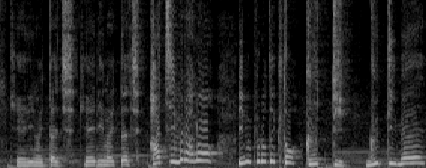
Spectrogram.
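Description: A man at a fairly slow pace with big swings in loudness, faint music in the background. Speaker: basketball streamer. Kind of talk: live sports commentary. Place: home room.

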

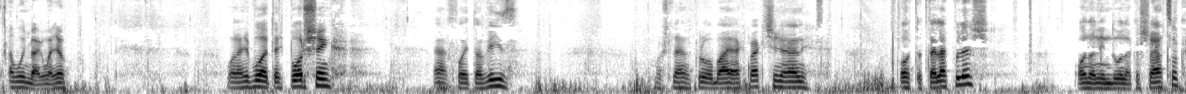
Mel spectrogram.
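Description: The speaker leaves long, frequent pauses. Pitch varies in an ordinary way. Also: man, medium pitch for a man.

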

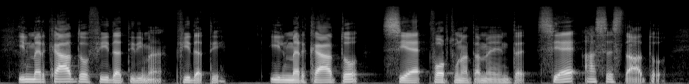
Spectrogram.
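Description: Speaking at a fairly slow pace, a man with fairly low pitch and ordinary pitch variation is heard in a dry sound with no echo against a quiet background. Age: 40s. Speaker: luxury watch dealer; podcast guest. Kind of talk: casual interview. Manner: animated. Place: studio. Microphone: studio mic.

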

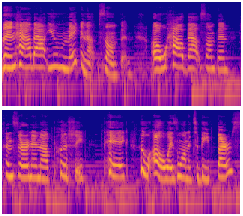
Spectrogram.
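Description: Over faint background music, a woman cackles in a raised, projected, extremely high put-on character voice at a fairly slow pace. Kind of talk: children's storytime puppet voice. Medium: puppet show. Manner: imperious, mocking, gleeful.

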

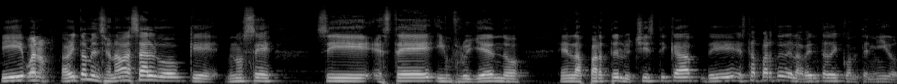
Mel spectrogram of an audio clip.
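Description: A man with a plain, everyday voice, fairly high pitch, fairly even intonation and a fairly slow pace, on a very clean recording with a silent background. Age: 30s. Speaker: podcast host, wrestling photographer. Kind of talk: casual chat.

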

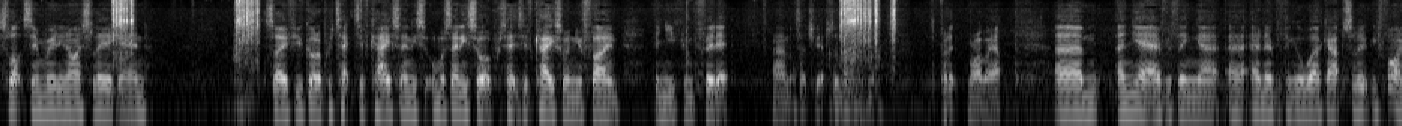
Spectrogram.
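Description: Speech at a very fast pace, dry with no echo, over noticeable background noise. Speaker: product demonstrator. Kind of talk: product demonstration tutorial. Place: car. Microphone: phone near.

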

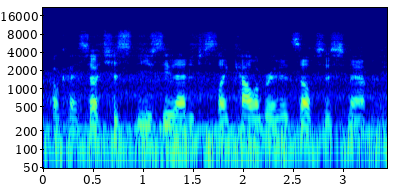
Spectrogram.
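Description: Over loud background noise, a man talks very fast in a dry sound with no echo. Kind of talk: tutorial. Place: open country. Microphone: phone near.

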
